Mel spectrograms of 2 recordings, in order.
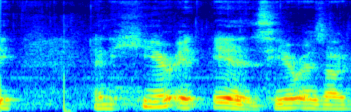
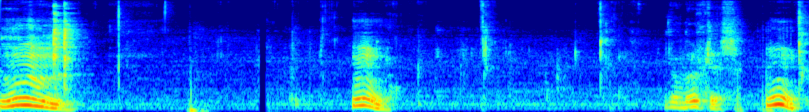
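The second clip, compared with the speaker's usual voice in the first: slow, muffled talk through a full mouth, savouring mms; 4 semitones higher than usual. Tasting the finished dish on camera, talking with mouth full. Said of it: "I'm talking with my mouth full".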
